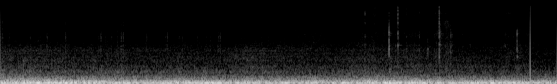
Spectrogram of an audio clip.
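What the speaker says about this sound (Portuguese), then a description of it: "Vou acelerar um pouco, senão fico muito tempo parado." Car engine rumbling steadily on an empty, rainy night street in Porto Alegre, a dense continuous low drone with road noise, close and loud throughout.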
